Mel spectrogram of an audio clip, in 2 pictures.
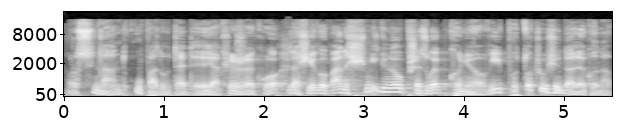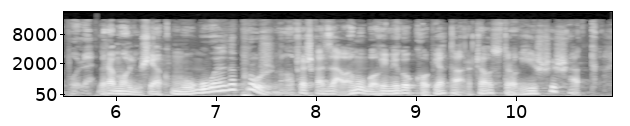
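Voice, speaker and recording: Deep gravelly male narrator. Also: big pitch swings, a little mellow. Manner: measured, storytelling. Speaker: audiobook narrator. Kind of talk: scripted narration of a classic novel.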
